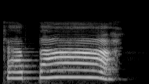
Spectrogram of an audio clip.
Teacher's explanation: A última sílaba é a mais forte. Portanto, ela é uma palavra oxítona.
